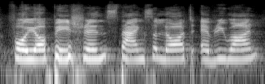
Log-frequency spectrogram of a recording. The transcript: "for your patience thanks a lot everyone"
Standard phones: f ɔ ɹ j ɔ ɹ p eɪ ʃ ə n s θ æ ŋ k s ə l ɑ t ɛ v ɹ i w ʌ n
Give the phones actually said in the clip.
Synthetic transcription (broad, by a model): f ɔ ɹ j ɔ ɹ p eɪ ʃ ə n s t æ ŋ k s ə l ɑ t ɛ v ɹ i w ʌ n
